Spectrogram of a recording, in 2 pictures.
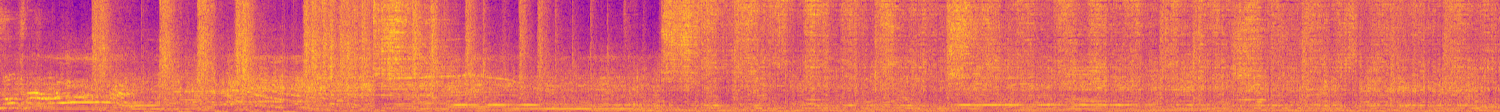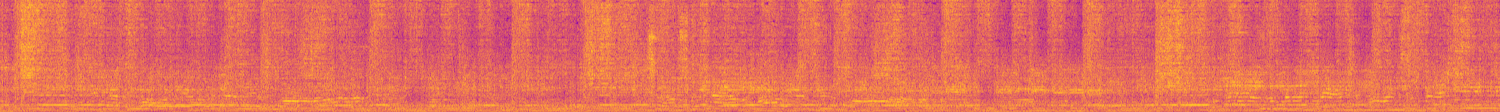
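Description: A live rock band playing loud: electric guitars through stacked amplifiers, bass and a drum kit with cymbals, the full band coming in at the start, with a lead singer singing over it.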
